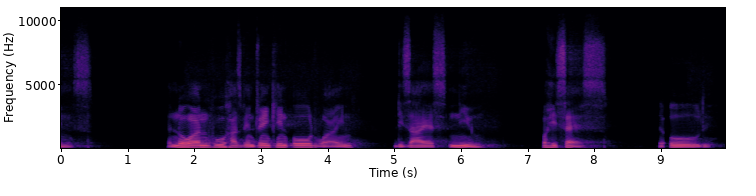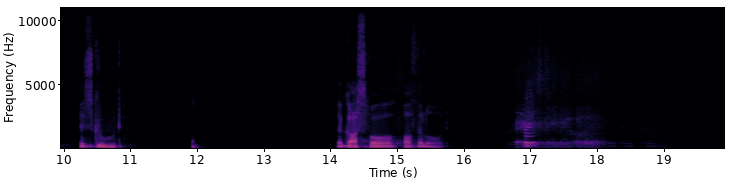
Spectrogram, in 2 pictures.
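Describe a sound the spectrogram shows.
A man reads aloud in a calm, chanting voice through a microphone, heard in a large echoing room.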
